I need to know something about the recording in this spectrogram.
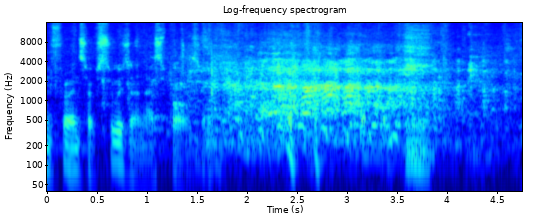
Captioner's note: laughing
